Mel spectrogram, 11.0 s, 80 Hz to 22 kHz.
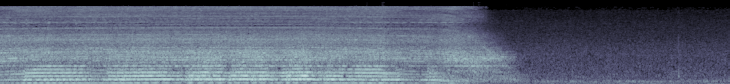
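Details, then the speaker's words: SunnySky Angel A2215 800 kV brushless multirotor motor, run without propeller after a crash loosened its magnets and they were reattached: steady, even whine for about seven seconds, then shuts off; now running normally. "então você vem com motor tá girando lá normalmente tal ele tá sem a hélice agora"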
